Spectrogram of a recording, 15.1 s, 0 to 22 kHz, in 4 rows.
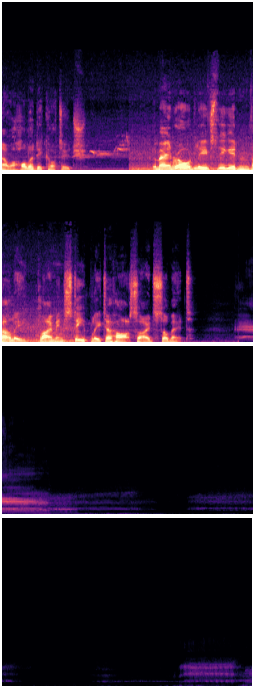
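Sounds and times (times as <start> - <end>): sheep bleating: 3.7 - 5.6, 7.2 - 11.6, 12.6 - 15.0.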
